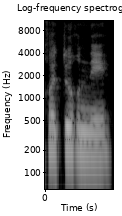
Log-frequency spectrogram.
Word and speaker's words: retourner: Retourner, which is why you have to say the last syllable. This is 3 syllable.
